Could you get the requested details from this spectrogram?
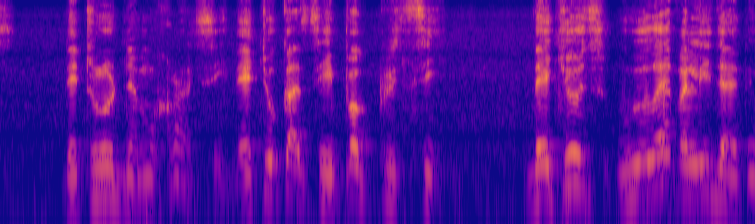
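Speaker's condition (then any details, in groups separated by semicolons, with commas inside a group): Neurological disease from torture; caused by torture, spine damage, spinal surgeries, walks with cane; recent leg fractures from fall; speech affected, relearning to speak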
